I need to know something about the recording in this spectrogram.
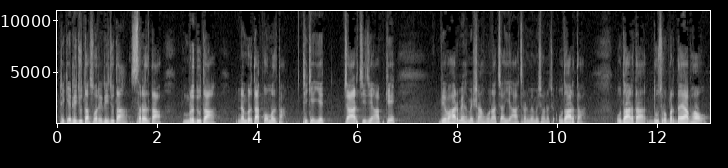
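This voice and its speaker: A man's voice: medium pitch, moderate pace. A man teaching a school lesson, repeating key words and checking in with "theek hai" often.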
